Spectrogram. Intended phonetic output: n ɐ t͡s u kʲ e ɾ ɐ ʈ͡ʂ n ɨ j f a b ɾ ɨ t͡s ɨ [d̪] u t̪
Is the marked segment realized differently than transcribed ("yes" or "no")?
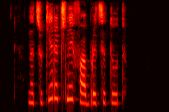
yes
